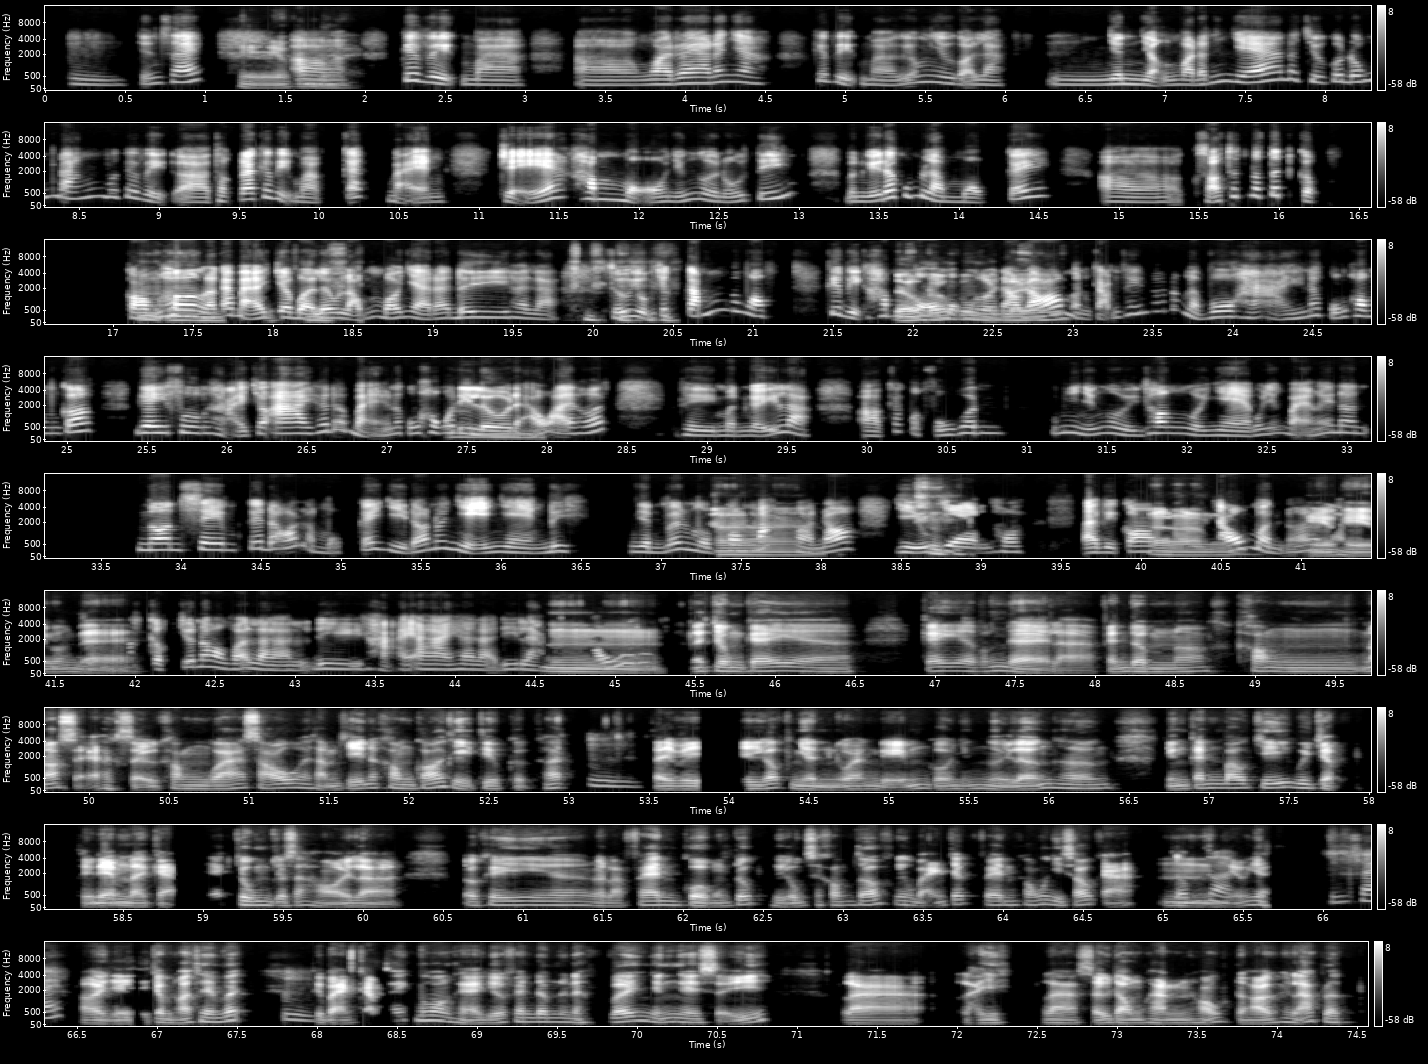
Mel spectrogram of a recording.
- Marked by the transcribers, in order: tapping; unintelligible speech; chuckle; chuckle; other background noise; in English: "fandom"; in English: "fandom"
- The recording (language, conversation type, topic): Vietnamese, podcast, Bạn cảm nhận fandom ảnh hưởng tới nghệ sĩ thế nào?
